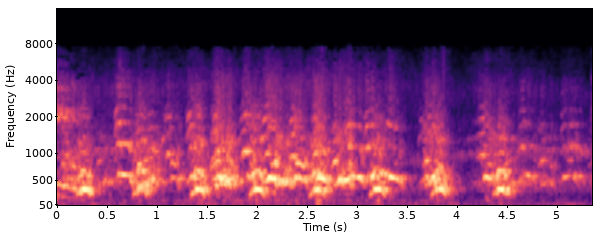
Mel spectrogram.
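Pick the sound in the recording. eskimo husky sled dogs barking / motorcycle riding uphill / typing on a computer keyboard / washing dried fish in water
eskimo husky sled dogs barking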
